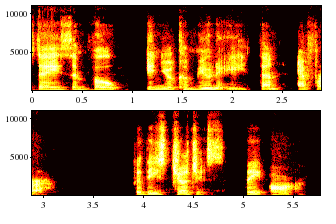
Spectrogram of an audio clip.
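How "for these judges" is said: ordinary delivery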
